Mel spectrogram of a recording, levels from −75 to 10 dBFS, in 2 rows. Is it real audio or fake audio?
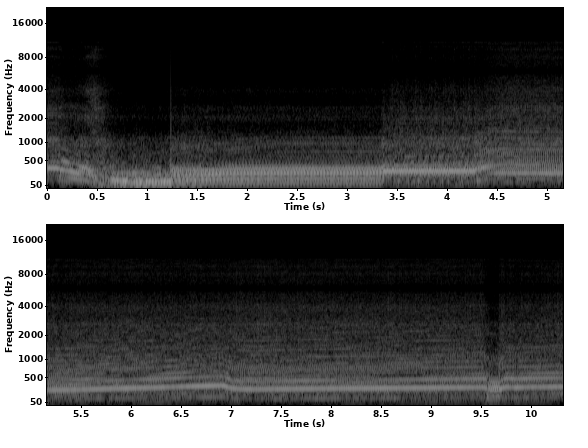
real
